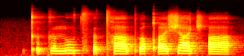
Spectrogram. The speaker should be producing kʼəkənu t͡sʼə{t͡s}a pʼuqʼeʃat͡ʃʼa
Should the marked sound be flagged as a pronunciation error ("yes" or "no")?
yes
